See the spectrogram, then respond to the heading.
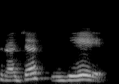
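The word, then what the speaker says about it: रजस्ये: Okay, if you say rajasye, it sounds like a double sa sound. Here it's rajasye.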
